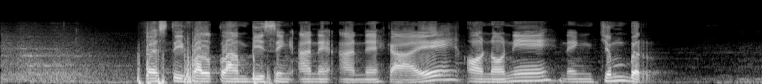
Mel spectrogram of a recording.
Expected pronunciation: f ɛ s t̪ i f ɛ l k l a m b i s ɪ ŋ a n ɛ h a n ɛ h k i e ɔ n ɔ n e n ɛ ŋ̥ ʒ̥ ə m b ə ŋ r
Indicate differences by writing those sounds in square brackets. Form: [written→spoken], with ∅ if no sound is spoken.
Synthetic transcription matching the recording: f ɛ s t̪ i f [ɛ→a] l k l a m b i s ɪ ŋ a n ɛ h a n ɛ h k [i→a] e ɔ n ɔ n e n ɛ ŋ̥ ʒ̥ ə m b ə [ŋ→∅] r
